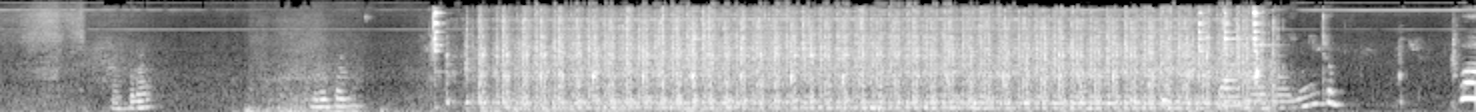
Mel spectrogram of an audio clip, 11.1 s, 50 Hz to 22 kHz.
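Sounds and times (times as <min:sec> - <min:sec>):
sewing machine running: 0:03.3 - 0:09.6.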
